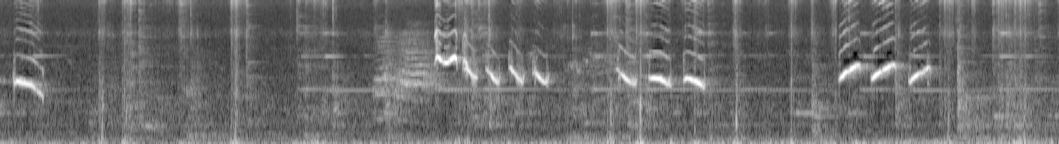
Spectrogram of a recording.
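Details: Male common iora song used as a lure, said to be wanting to mate: short clear whistled notes descending, given in quick series of four to five slurred phrases, with faint background hum.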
